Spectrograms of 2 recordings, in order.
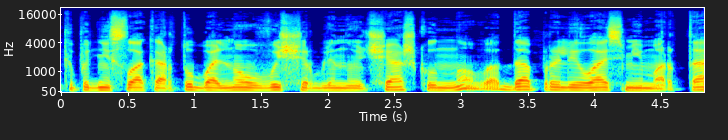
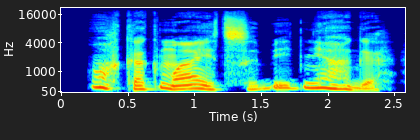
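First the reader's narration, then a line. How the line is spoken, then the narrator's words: Sighing. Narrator (Russian): вздохнула она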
